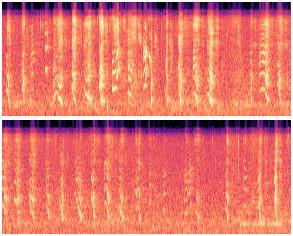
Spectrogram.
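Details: Pet dog, perhaps wanting to mate or simply happy, making odd sounds: a rapid, uneven stream of short high squeaks and chirps, roughly three per second, in a quiet room.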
